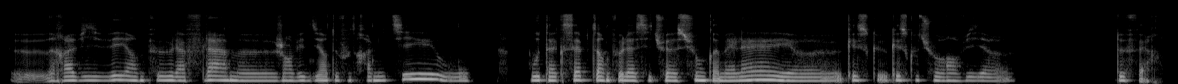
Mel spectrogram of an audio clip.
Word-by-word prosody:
heu, 90 +9 -11
raviver 185 +3 0
un 190 -1 +1
peu 190 +1 -1
la 180 -1 0
flamme, 190 +1 +1
heu, 170 0 -2
j'ai 175 +1 -2
envie 175 0 -1
de - - -7
dire, 185 0 0
de 185 -1 -5
votre 185 +1 -9
amitié 230 +7 +3
ou 175 -3 -3 0.6
ou 185 - +4
tu 190 0 0
acceptes 195 +2 0
un 185 - +5
peu 185 0 +1
la 185 0 +4
situation 180 0 +1
comme 190 - +1
elle 170 +1 +2
est, 205 0 +5
et 175 - +2
heu, 170 0 -2
qu'est-ce 195 0 -1
que - - -7
qu'est-ce 195 -3 -1
que 200 - -6
tu 190 0 -5
auras 175 -1 -1
envie 175 +1 -5
heu 165 +1 -8 1.0
de 185 - +2
faire? 180 - -8
185 Hz, 190 wpm, -31 LUFS, 175-195 Hz, 1.0 s, un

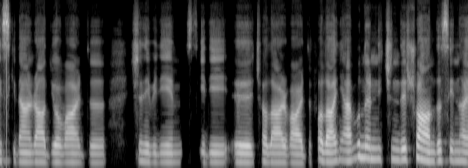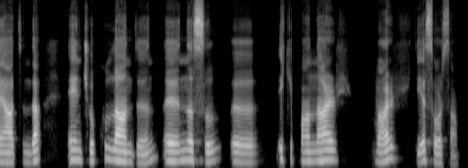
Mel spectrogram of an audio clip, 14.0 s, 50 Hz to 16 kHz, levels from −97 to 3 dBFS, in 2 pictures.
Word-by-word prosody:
eskiden 160 -2 +5
radyo 155 -1 0
vardı, 145 -1 -2 0.4
işte, 165 - -5
ne 155 -1 -4
bileyim 150 +1 -6
CD, 155 -2 -12
eee, 150 0 0
çalar 150 -2 0
vardı 145 -1 0
falan, 165 -4 +5
yani, 175 +1 +1
bunların 215 -4 -1
içinde 190 0 -2
şu 215 +4 +3
anda 175 -3 +6
senin 170 0 +2
hayatında 155 +1 0 0.4
en 185 0 -3
çok 165 0 -5
kullandığın, 170 -2 +1
eee, 165 -1 +2
nasıl, 175 0 +3 0.2
ııı, 150 -2 -4 0.3
ekipmanlar 175 0 -1 0.4
var 175 +6 0 0.3
diye 170 +3 -4
sorsam? 145 -8 -4
160 Hz, 120 wpm, -24 LUFS, 150-180 Hz, 0.4 s, anda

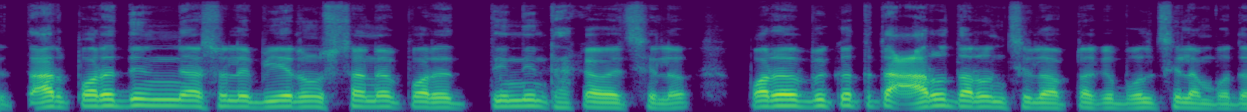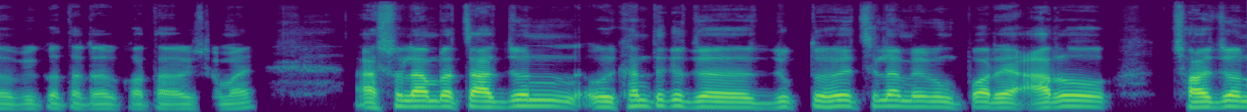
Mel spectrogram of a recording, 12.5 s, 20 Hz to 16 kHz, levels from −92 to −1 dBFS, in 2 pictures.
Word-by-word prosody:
তার 140 - +4
পরের 155 +1 +4
দিন 175 -1 +1 0.2
আসলে 145 +1 -2
বিয়ের 145 +1 +1
অনুষ্ঠানের 145 +1 -2
পরে 130 -2 +2 0.2
৩ 145 0 -2
দিন 155 - -2
থাকা 125 +2 -3
হয়েছিল। 115 -2 -3 0.4
পরের 155 +2 +7
অভিজ্ঞতাটা 160 +3 -2
আরো 160 - +4
দারুণ 140 -2 +1
ছিল, 130 - -6
আপনাকে 120 +2 -6
বলছিলাম 120 0 -3
বোধহয় 105 0 -5
অভিজ্ঞতাটার 100 0 -7
কথা 100 +1 -7
ওইসময়। 105 +5 -8 0.6
আসলে 150 -1 +2
আমরা 145 0 +3
৪ 140 -1 +8
জন 160 0 +4 0.3
ঐখান 135 +3 +1
থেকে 160 0 -1
য - - +4 0.4
যুক্ত 135 0 -7
হয়েছিলাম 155 +1 +1
এবং 135 -1 -1
পরে 130 -2 +4 0.2
আরো 150 +4 +4 0.5
৬ 135 0 +6
জন 150 -2 +4
140 Hz, 175 wpm, -23 LUFS, 125-150 Hz, 0.6 s, ৪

